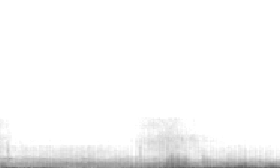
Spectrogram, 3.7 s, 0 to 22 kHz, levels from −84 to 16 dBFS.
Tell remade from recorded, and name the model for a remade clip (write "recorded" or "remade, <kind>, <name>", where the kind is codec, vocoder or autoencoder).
remade, vocoder, Vocos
